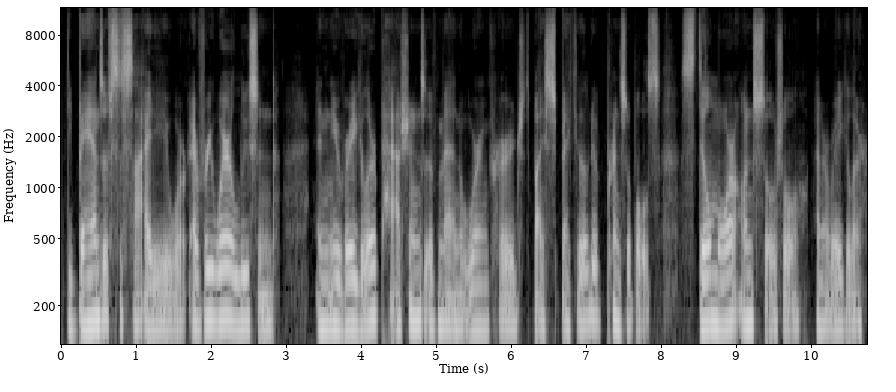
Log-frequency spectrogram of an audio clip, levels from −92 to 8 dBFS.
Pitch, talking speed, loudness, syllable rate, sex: 145 Hz, 135 wpm, -20 LUFS, 5.3 syllables/s, male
